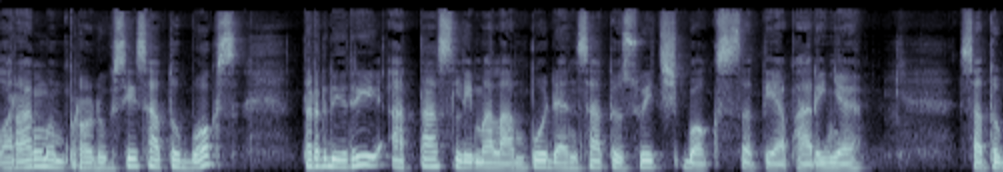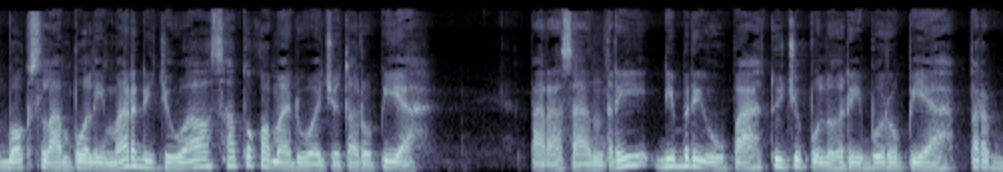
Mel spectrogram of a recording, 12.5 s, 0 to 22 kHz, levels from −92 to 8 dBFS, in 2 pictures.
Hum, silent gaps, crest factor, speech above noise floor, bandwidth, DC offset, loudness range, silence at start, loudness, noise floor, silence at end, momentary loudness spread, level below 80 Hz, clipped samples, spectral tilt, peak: none; none; 16 dB; 41 dB; 17 kHz; under 0.1%; 1 LU; 0 s; -18 LUFS; -58 dBFS; 0 s; 5 LU; -64 dBFS; under 0.1%; -5 dB/octave; -2 dBFS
